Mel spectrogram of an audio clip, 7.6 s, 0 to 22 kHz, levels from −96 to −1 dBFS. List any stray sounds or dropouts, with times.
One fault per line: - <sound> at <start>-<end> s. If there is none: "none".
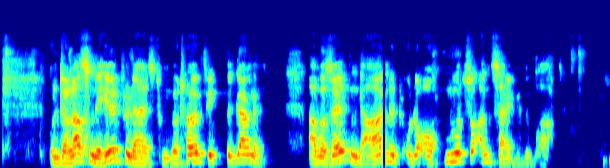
- dropout at 4.8-4.8 s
